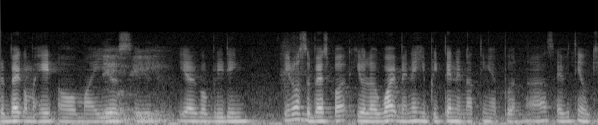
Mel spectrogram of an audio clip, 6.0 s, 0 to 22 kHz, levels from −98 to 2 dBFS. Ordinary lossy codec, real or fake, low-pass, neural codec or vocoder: none; real; none; none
